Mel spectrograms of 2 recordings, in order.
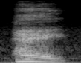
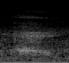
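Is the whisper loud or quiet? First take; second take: loud; quiet. First: It is a loud, booming whisper. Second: It is a soft, quiet whisper.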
